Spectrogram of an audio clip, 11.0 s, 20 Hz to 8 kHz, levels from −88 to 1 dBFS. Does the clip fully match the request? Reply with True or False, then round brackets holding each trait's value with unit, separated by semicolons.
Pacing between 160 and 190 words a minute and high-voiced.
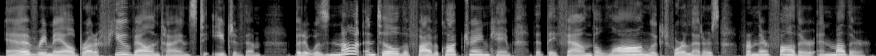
True (180 wpm; 200 Hz)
